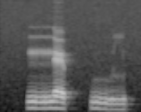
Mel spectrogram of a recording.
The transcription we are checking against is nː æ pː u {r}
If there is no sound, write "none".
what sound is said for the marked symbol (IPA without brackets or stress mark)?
l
